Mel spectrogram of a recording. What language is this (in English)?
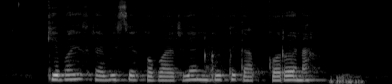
Kalenjin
